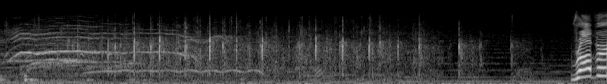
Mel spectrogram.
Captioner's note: crowd applauding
